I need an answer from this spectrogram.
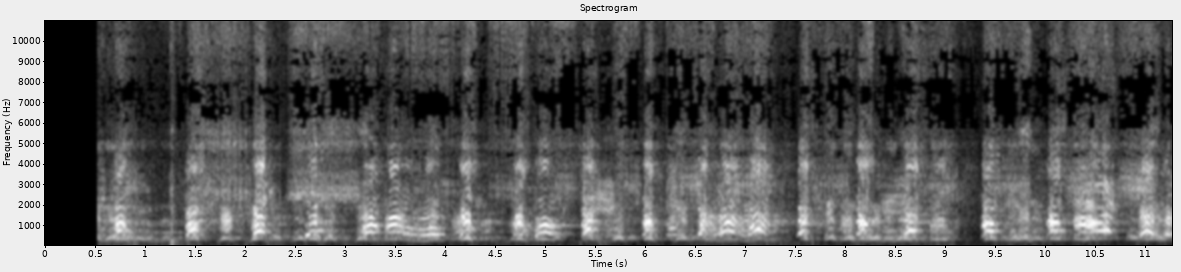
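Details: German Shepherd barking during protection training, a fast series of loud, harsh barks in bursts, roughly two or three per second with short pauses, with a man's shouted commands mixed in.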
